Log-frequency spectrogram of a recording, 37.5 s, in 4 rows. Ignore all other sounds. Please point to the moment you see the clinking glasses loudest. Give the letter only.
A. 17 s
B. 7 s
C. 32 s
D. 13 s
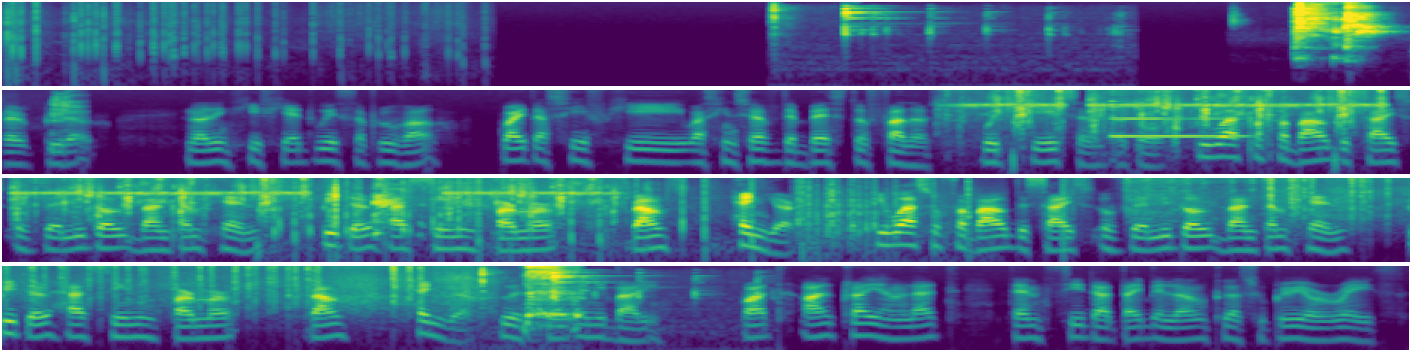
A.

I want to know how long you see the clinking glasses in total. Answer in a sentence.
You can hear the clinking glasses for 5 seconds altogether.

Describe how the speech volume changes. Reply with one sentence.
The loudness of the speech goes up, then down.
